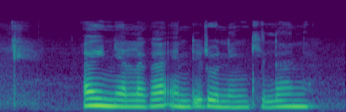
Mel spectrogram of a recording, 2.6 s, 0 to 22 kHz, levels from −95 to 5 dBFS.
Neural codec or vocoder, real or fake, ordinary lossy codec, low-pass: none; real; none; 9.9 kHz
